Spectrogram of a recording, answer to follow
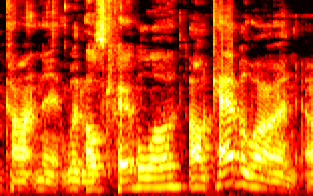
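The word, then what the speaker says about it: Alkebulan: of africa the continent what is kebalon oh cavallon how do you spell that land of the blacks a-l-k-e-b-u-l-a-n oldest name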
